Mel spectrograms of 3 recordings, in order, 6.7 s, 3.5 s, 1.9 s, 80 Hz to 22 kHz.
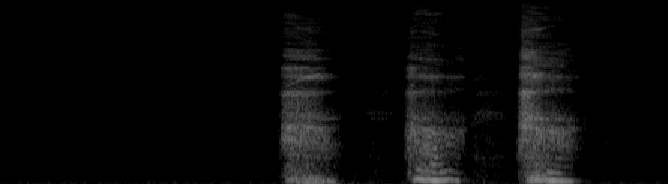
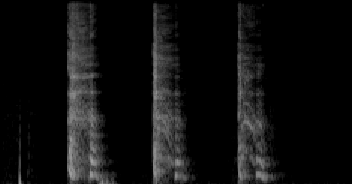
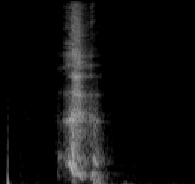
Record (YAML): exhalation_length: 6.7 s
exhalation_amplitude: 1031
exhalation_signal_mean_std_ratio: 0.43
three_cough_length: 3.5 s
three_cough_amplitude: 5247
three_cough_signal_mean_std_ratio: 0.35
cough_length: 2.0 s
cough_amplitude: 8831
cough_signal_mean_std_ratio: 0.3
survey_phase: beta (2021-08-13 to 2022-03-07)
age: 65+
gender: Female
wearing_mask: 'No'
symptom_none: true
smoker_status: Never smoked
respiratory_condition_asthma: false
respiratory_condition_other: false
recruitment_source: REACT
submission_delay: 7 days
covid_test_result: Negative
covid_test_method: RT-qPCR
